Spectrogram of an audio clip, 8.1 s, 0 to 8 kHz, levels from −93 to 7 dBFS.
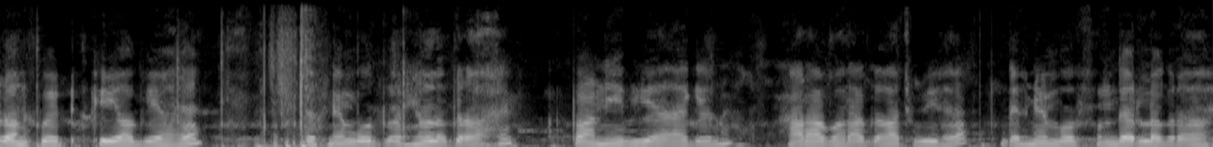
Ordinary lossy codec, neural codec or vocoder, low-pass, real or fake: none; codec, 16 kHz, 2 kbps, FreqCodec, larger model; none; fake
